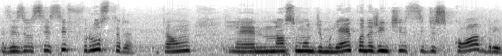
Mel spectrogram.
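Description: Noticeable background noise behind a woman talking at a moderate pace in a high voice. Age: 40s. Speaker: pastor. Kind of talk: casual chat.

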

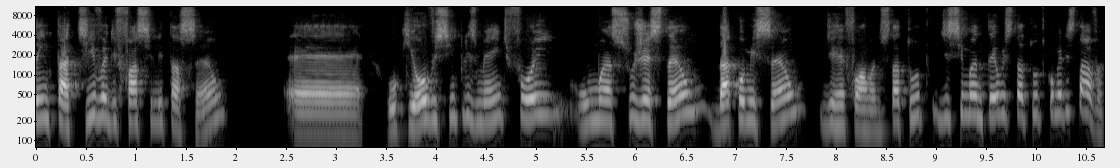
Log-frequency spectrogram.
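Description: A man talks at a fairly slow pace with a high pitch and a dark, mellow tone. His pitch swings very widely. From Florianópolis, Santa Catarina, Brazil. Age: 30s. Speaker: sports lawyer, football club vice-presidential candidate. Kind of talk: interview.

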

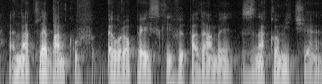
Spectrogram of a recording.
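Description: A man speaks at a fairly slow pace with a very deep, low pitch. His tone is dark and mellow, with ordinary pitch variation. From Poland, small town. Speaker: bank executive. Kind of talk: interview. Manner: formal.

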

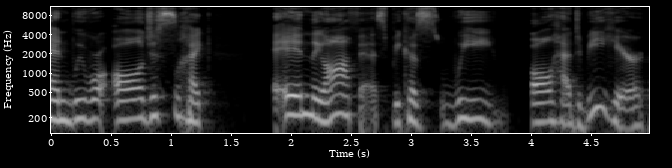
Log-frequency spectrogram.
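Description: With an American accent, a woman speaks in an unremarkable speaking voice at medium pitch and a fairly slow pace. Her pitch varies in an ordinary way, and the recording is very clean with a silent background. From Maryland (Hyattsville). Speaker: radio host. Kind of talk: casual chat.

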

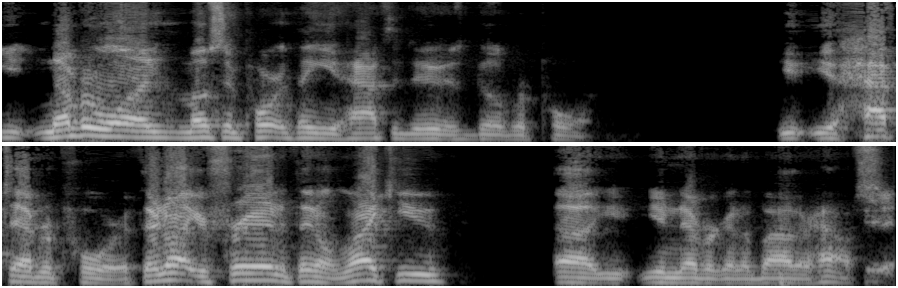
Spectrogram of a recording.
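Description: Here a man speaks with an East Texas accent. His pitch is medium, its variation ordinary, and his pace moderate. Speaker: real estate investor and sales coach. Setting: podcast interview.

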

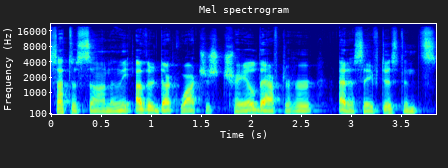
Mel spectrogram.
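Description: A man at a moderate pace with lively intonation. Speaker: teacher. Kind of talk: children's story reading; remote lesson for children. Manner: animated; slightly halting, stumbling over words.

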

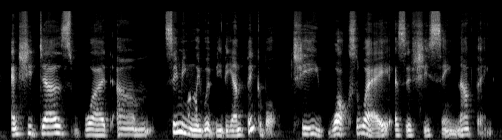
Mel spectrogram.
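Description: A woman with an American accent has a plain, everyday voice, pitched fairly low. She talks at a fairly slow pace. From Ohio, US Midwest. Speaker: debut thriller author. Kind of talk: live interview. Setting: video call from Atlanta.

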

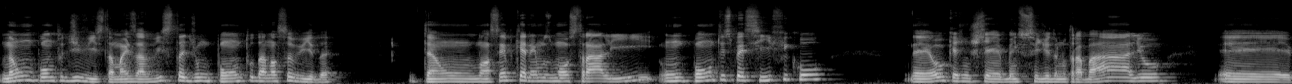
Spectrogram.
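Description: An ordinary speaking voice belongs to this man, fairly high in pitch. He talks at a fairly slow pace with lively intonation. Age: 30s. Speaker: podcast co-host. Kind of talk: casual chat.

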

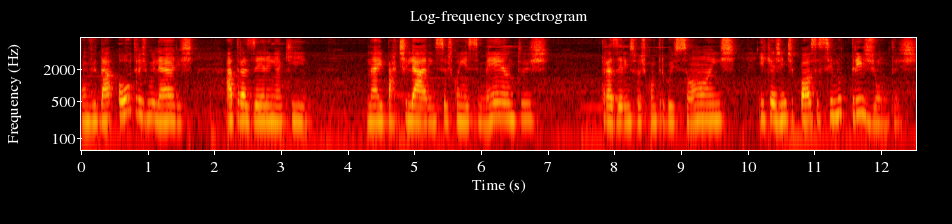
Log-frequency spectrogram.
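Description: The voice moves at a very slow pace with monotone, flat intonation. Music plays in the background, and room echo is audible. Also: woman. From Rio de Janeiro, Brazil. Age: 30s. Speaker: podcast host and psychotherapist. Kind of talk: monologue podcast introduction.

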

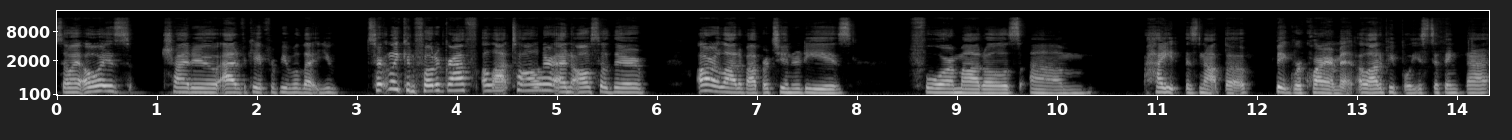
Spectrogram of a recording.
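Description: On a very clean recording with a silent background, a woman speaks at a moderate pace in a medium pitch with ordinary pitch variation. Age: 30s. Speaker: plus size model and content creator. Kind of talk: casual interview.

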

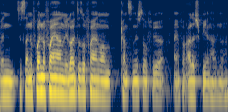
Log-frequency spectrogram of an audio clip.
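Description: This man has a plain, everyday voice. He talks at a fairly quick pace with fairly even intonation. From Germany, Offenbach area (Hesse). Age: 20s. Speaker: DJ. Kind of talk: casual chat.

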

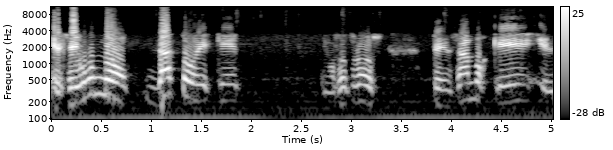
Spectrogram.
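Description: The man's voice has a bright, sharp tone. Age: 60s. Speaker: public pension agency head. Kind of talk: radio interview. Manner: halting, many fillers.

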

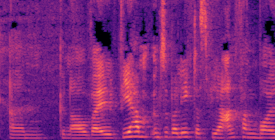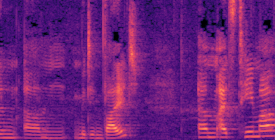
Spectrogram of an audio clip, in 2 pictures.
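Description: A woman speaks at a fairly slow pace in a somewhat breathy, fairly high voice with ordinary pitch variation, and audible room echo surrounds her. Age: 20s. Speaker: podcast co-host, interior design student. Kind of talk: casual chat. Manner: hesitant, many fillers.

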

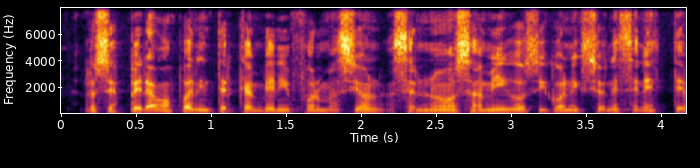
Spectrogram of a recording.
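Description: An unremarkable speaking voice moves at a fairly quick pace with lively intonation, its sound dry and close with no echo on a very clean recording with a silent background. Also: man. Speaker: podcast host. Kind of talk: podcast outro.

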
